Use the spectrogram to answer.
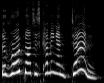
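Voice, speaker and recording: A woman voicing an excitable, eager young male dock helper in a children's storybook, calling out in exclamations. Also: very high-pitched, measured pace, pitched above the performer's own voice, heavily acted. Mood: alarmed.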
